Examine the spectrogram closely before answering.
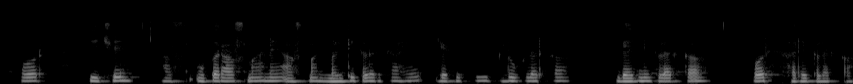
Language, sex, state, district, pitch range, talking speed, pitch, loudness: Hindi, male, Jharkhand, Jamtara, 145-165 Hz, 140 wpm, 155 Hz, -40 LUFS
